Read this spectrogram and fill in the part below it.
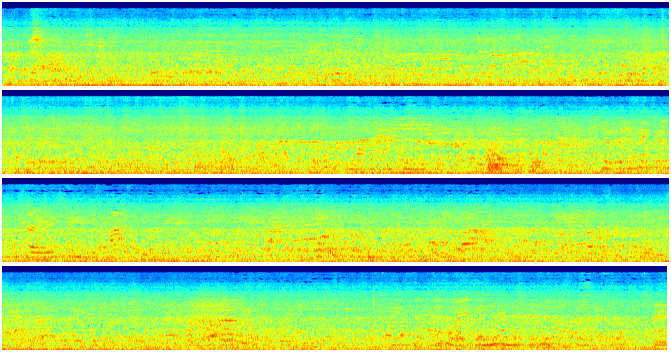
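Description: Footsteps tap on a hard floor nearby.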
